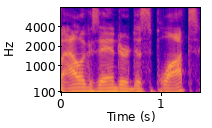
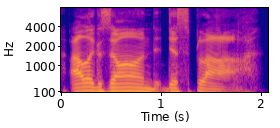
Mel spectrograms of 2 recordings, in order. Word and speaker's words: Alexandre Desplat: I call him Alexander Desplat because that's how you would read it, but it's I was looking it up and it's Alexandre Desplat.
